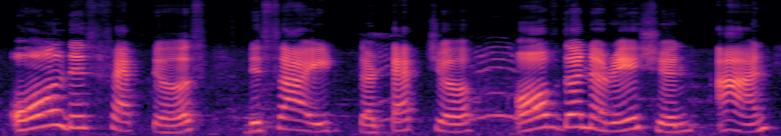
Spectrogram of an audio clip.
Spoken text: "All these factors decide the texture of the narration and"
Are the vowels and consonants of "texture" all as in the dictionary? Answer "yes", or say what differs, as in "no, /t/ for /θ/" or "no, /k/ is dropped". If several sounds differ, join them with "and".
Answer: no, /s/ is dropped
